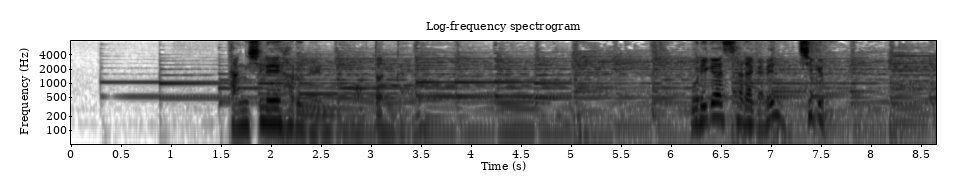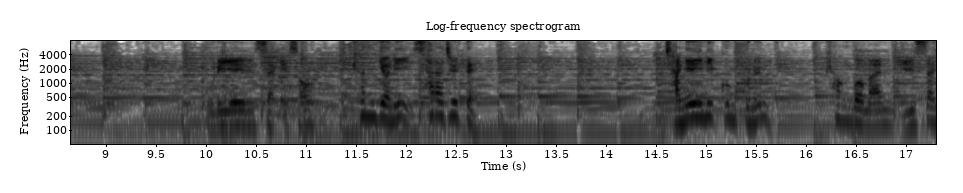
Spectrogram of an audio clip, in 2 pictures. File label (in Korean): 광고 캠페인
